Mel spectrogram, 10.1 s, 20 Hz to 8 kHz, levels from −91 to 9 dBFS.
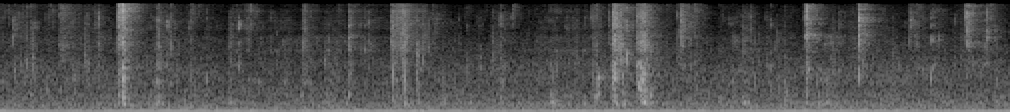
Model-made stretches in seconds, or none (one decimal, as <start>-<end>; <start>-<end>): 2.2-4.3; 5.4-5.9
